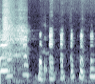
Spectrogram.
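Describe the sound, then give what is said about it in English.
A chicken clucking sound effect: a quick, steady run of about seven short clucks, fairly loud, right after a brief burst of voice at the start. “Oh, we're all about the sound effects today.”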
